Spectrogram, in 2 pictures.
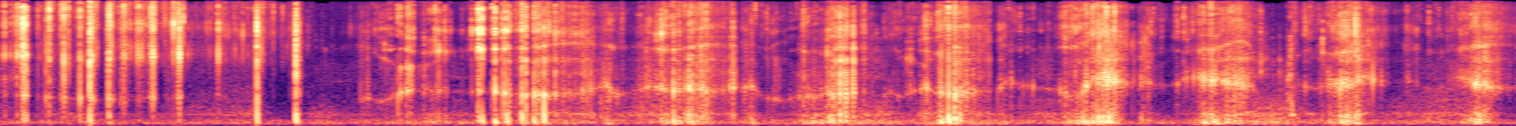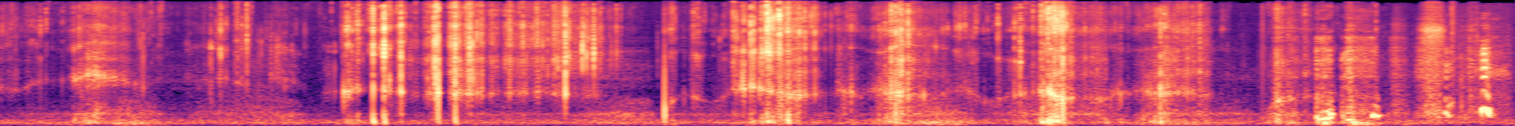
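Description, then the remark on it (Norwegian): Loud crunching and chewing of crispbread, with repeated crisp bites and a steady, irregular chewing rhythm that continues throughout with brief quieter pauses and no speech. “så knekkebrød.”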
